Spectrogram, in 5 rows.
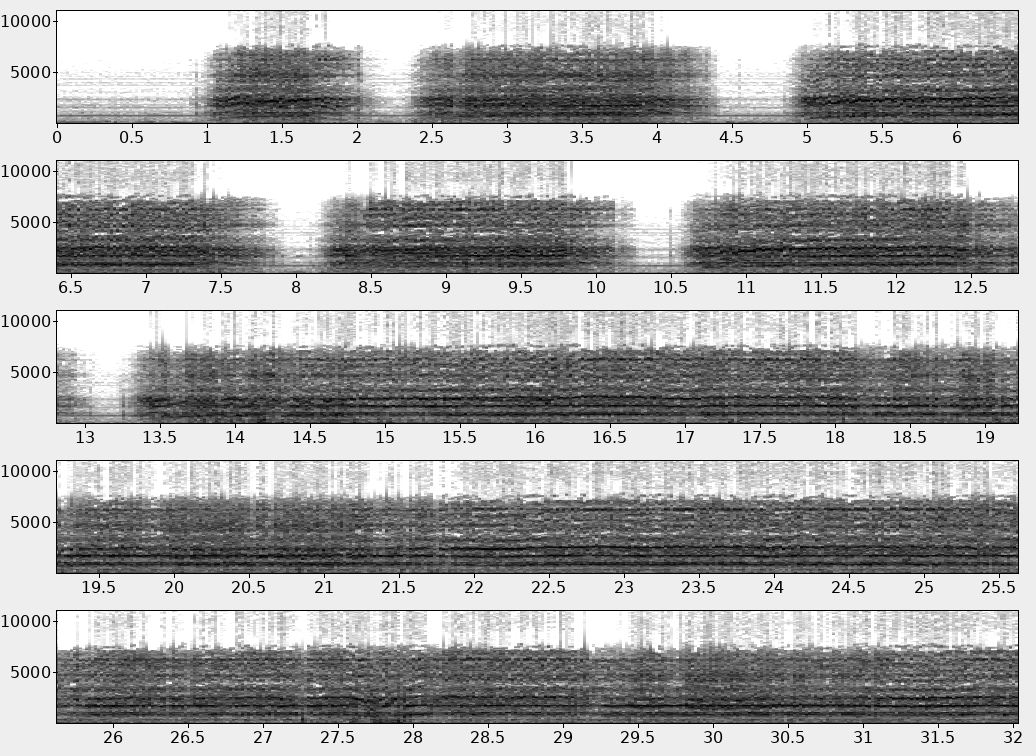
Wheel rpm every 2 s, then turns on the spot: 50, 130, 90, 160, 150, 130, 110, 200, 230, 220, 220, 220, 230, 230, 230, 220.
none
